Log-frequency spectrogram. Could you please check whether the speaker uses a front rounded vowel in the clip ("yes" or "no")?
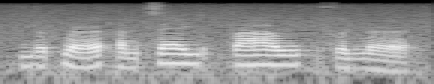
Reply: yes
